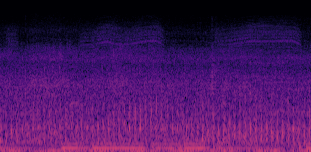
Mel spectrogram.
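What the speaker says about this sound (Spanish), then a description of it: "Un helicóptero, que no os vea." A helicopter flies in the video game Ghost Recon Wildlands, a continuous rotor drone with a low rhythmic chop and broadband whoosh, steady and moderately near throughout with no voices.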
